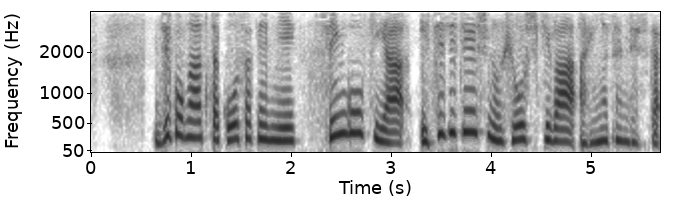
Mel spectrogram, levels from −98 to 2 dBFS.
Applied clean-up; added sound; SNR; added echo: neural mask model Resemble Enhance denoiser.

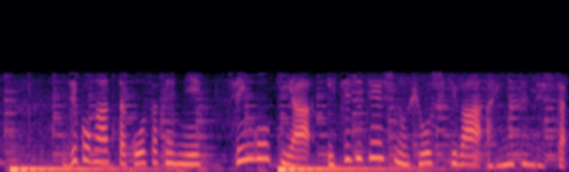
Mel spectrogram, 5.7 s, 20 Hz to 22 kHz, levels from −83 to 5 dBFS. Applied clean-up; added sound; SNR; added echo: none; Bowed string instrument; 1 dB; none.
